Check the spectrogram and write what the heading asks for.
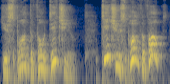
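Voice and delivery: hammed-up incredulous questioning; mock disbelief. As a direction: imitate the presenter's horror, climbing. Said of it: "She said".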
